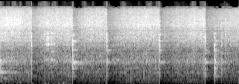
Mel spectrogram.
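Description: Onion, green onion and garlic stir-frying in a pan over medium heat for a hamburger rice bowl sauce, a steady close sizzle broken by a handful of sharp scraping stirs at irregular intervals, with no talking.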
